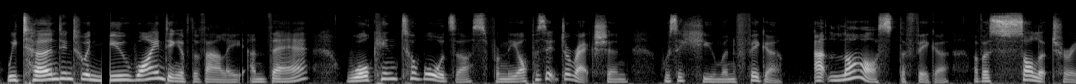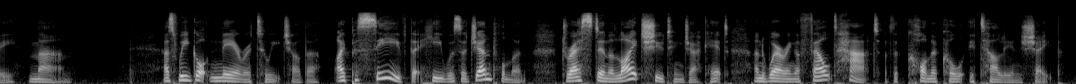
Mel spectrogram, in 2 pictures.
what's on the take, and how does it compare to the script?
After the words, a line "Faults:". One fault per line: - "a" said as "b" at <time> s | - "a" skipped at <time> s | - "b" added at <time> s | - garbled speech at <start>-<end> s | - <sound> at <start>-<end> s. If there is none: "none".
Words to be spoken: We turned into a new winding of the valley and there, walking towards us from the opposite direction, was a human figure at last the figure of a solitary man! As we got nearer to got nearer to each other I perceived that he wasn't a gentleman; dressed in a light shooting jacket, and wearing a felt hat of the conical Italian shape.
We turned into a new winding of the valley and there, walking towards us from the opposite direction, was a human figure at last the figure of a solitary man! As we got nearer to each other I perceived that he was a gentleman; dressed in a light shooting jacket, and wearing a felt hat of the conical Italian shape.
Faults:
- dropout at 1.0-1.1 s
- "got nearer to" skipped at 13.5 s
- "wasn't" said as "was" at 15.2 s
